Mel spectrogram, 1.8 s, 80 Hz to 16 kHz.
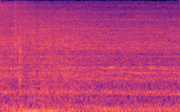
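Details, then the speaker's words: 1990 Ford F-150 Lariat, 351 Windsor V8, after short drive: steady fast idle around 1100 RPM, never settling down; IAC and vacuum lines fine, bad ECM capacitor suspected, also firm shifts. "it just actually won't hardly come off that fast idle it's actually not doing too bad right now after a short drive it'll be stuck at about 1100 RPM"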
